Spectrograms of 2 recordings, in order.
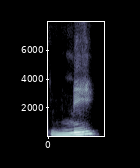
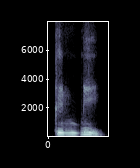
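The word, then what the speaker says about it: Knie: Like the first word is ni. In English, the sound is same, ni. But in German, we pronounce it kni. We also pronounce the first letter K, which is silent in English, in modern English.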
